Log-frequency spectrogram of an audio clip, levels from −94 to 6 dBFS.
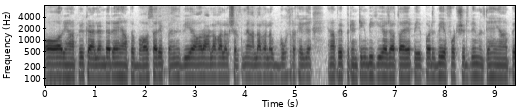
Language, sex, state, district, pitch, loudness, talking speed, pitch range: Hindi, male, Haryana, Charkhi Dadri, 120 Hz, -17 LUFS, 255 wpm, 115-120 Hz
